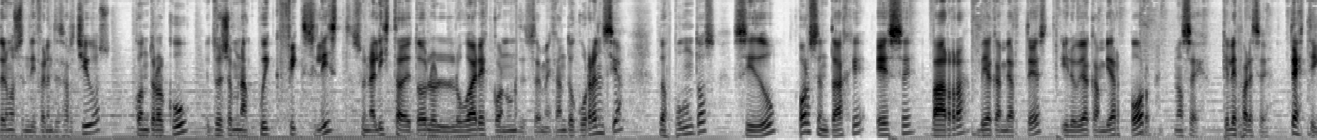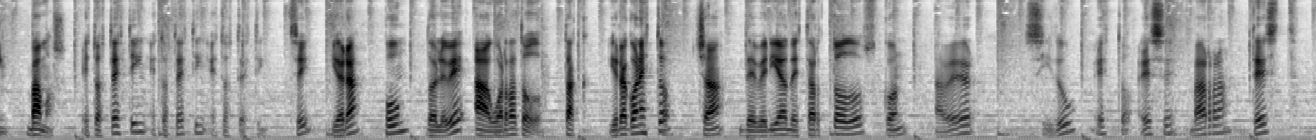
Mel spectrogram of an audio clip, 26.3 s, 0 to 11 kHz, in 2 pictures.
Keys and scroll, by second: 0.2 ctrl+n, 1.8 ctrl+q, 3.2-5.1 typing, 6.4-11.2 typing, 12.7 i, 13.3 Return, 13.8 n, 16.7-18.1 typing, 18.5 Return, 19.0 Escape, 19.1 Return, 19.7-26.3 typing, 21.9 Return.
